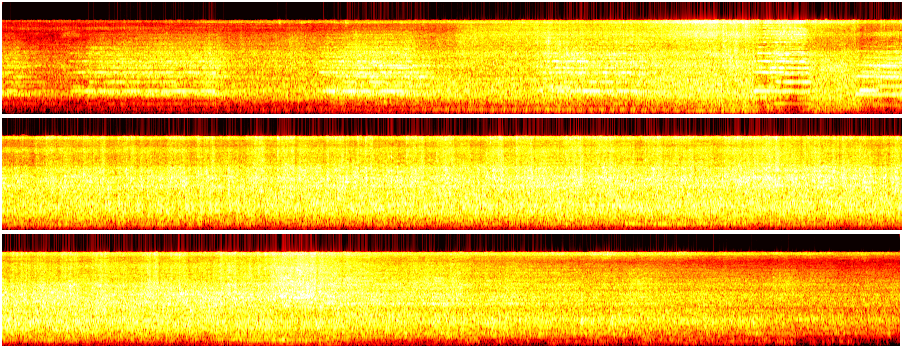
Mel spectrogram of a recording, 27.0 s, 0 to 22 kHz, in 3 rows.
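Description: WDM3A diesel locomotive sounding its horn in repeated blasts as it approaches at speed; the horn drops in pitch as the locomotive passes about eight seconds in. Its passenger coaches then go by with a loud rushing clatter of wheels over the rails, which fades near the end.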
